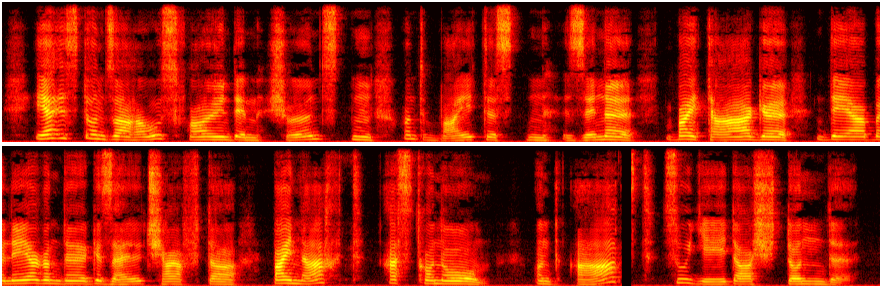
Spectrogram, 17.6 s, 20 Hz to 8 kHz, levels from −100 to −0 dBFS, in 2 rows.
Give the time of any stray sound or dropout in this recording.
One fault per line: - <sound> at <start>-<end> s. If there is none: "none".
- dropout at 15.0-15.1 s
